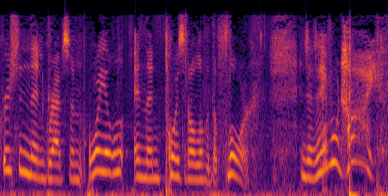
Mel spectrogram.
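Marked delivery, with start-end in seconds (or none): 4.0-4.8 high-pitched command to hide; urgent warning call. Acted. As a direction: alert the group, pitch jumping up. Character warns the group.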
